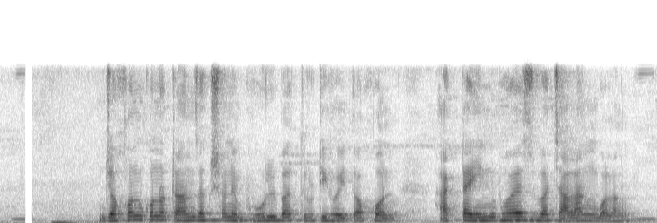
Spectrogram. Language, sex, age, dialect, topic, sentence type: Bengali, male, 18-24, Rajbangshi, banking, statement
